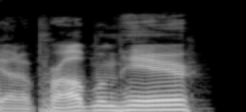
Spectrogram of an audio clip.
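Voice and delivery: put-on threatening male tone. Retelling what a man said after being looked at, retelling a menacing tone. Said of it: "he said it in a menacing tone".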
